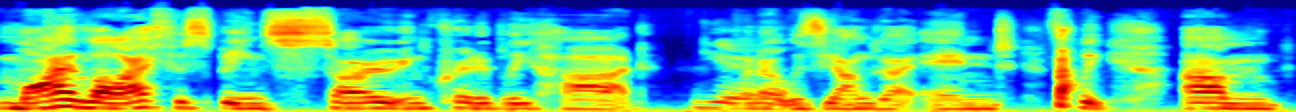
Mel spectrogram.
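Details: Adult woman with lifelong severe Tourette syndrome, a swearing vocal tic interrupting speech; vocal tic with coprolalia (Tourette syndrome).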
